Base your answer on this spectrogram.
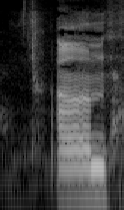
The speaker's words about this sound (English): There's an annoying barking dog, so you're going to have to bear with me for this one.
